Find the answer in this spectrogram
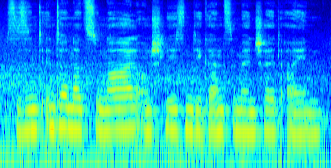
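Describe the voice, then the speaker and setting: A woman reading a book aloud at a computer, in a measured, earnest way, as if speaking straight to the listener. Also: on the low side, flat delivery, gravelly, noisy background. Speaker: reader.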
